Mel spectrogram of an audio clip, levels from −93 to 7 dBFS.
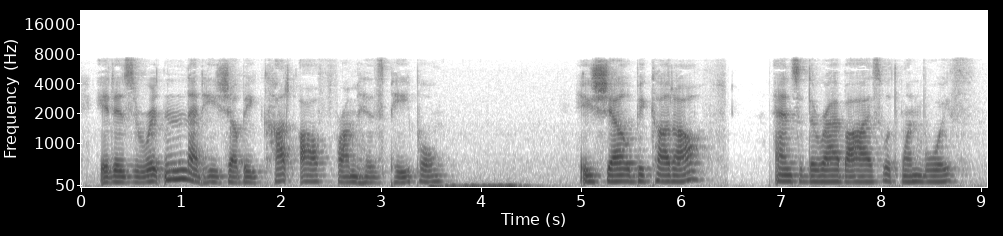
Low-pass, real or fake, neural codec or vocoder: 7.2 kHz; real; none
